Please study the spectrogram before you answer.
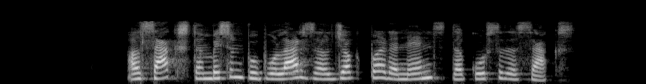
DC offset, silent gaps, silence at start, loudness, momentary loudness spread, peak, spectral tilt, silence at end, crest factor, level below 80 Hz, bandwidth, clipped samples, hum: under 0.1%; none; 1.3 s; -18 LUFS; 9 LU; -2 dBFS; -2.5 dB/octave; 0.75 s; 18 dB; -68 dBFS; 8 kHz; under 0.1%; none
